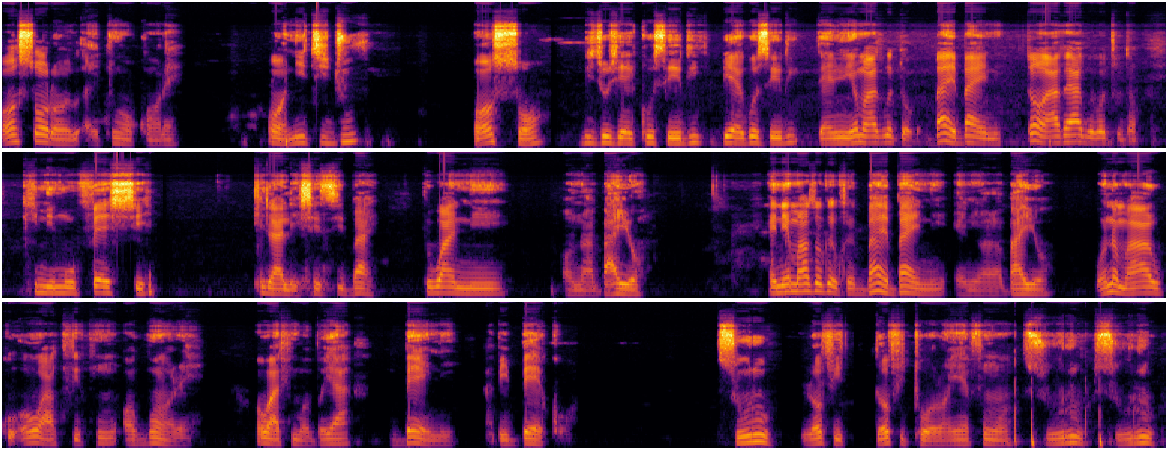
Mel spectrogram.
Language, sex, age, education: Yoruba, male, 15-29, tertiary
